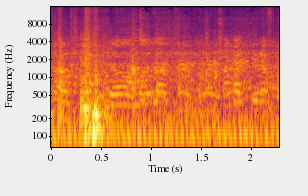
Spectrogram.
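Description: Voices of people talking over a steady low engine hum, with a brief low thump about half a second in.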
